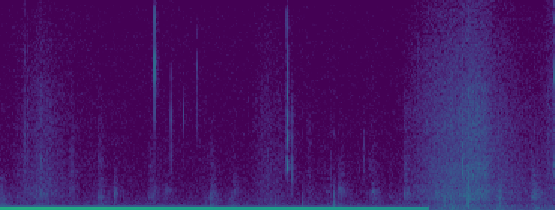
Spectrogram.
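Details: Tuning fork placed behind the ear during a simulated ASMR cranial nerve exam hearing test: a steady, pure low hum slowly fading over four seconds before it is stopped.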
